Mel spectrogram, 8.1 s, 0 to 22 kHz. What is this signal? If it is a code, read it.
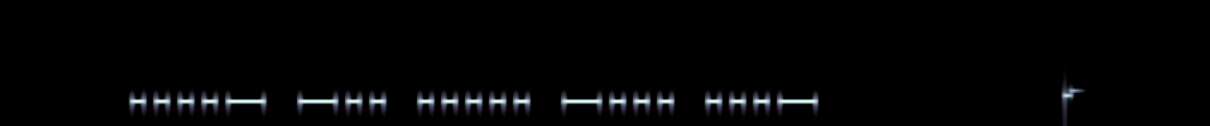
Morse code, heard as a keyed tone, about 15 wpm, 700 Hz. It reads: 4D5BV
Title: Five Challenging Letter-Number Combinations 15wpm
